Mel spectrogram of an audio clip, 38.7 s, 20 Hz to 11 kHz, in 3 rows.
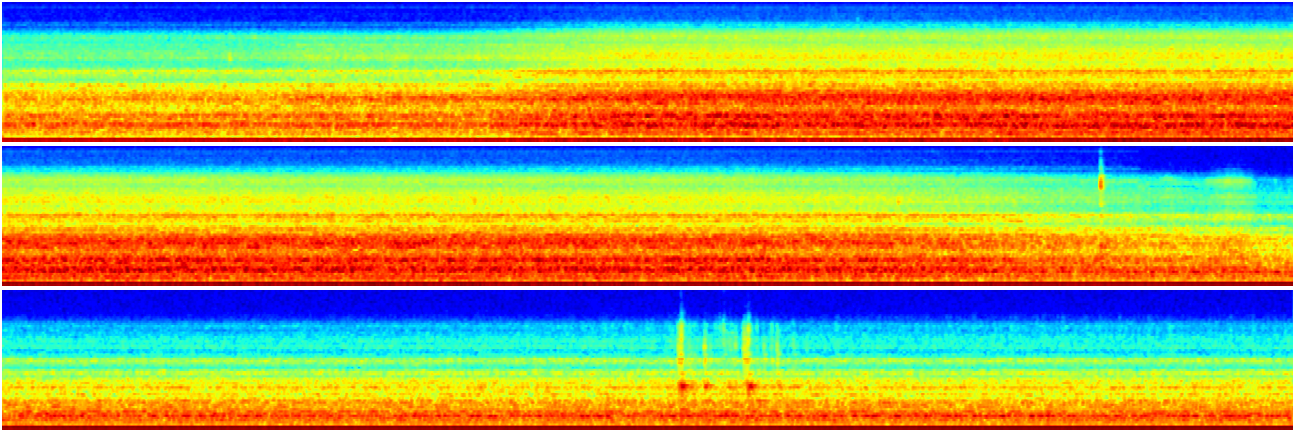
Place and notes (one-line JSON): {"title": "Unnamed Road, Malton, UK - the boiler ...", "date": "2019-02-05 09:00:00", "description": "the boiler ... pair of jr french contact mics either side of casing ... there are times of silence ... then it fires up at 08:45 and 14:00 ...", "latitude": "54.12", "longitude": "-0.54", "altitude": "76", "timezone": "Europe/London"}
